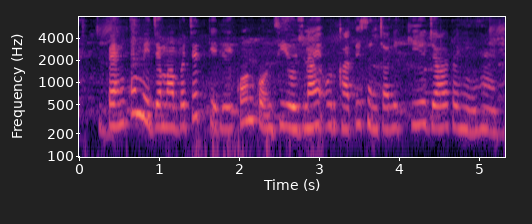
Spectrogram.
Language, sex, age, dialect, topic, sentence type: Hindi, female, 25-30, Hindustani Malvi Khadi Boli, banking, question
